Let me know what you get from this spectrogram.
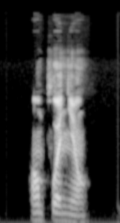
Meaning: present participle of empoigner
- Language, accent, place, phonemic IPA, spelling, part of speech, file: French, France, Lyon, /ɑ̃.pwa.ɲɑ̃/, empoignant, verb, LL-Q150 (fra)-empoignant.wav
